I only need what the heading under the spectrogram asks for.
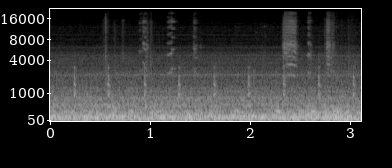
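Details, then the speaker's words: Semi truck making a low-speed left turn at a light: low rumble with a short high squeak repeating about twice a second; source not pinned down. "All right, y'all get ready for the squeaky squeak, because again, I never hear the shit until I start recording when everything's quiet."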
